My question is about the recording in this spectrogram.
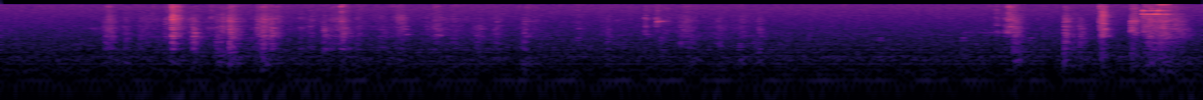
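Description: Light clicks and rattles of small parts being handled at a workbench, in a cluster about a second in and another near the end, over a faint steady hum.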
